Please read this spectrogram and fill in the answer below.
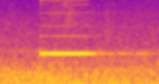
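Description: One electronic beep: a steady high tone that starts just over half a second in, holds for under a second and then trails off, over the low hum of a large hall.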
